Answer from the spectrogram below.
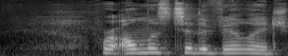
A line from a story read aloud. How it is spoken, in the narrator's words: Mango Leaf called, her shoulders shaking with barely contained laughter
